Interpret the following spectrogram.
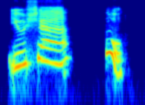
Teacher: the vowel on the ain letter on the first qaf, it got eaten up. It disappeared.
